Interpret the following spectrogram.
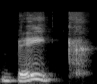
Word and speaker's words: bake: Então, você não pronuncia a vogal formando uma sílaba. Você acaba no som da consoante. A gente viu house. Olha a outra palavra, bake.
